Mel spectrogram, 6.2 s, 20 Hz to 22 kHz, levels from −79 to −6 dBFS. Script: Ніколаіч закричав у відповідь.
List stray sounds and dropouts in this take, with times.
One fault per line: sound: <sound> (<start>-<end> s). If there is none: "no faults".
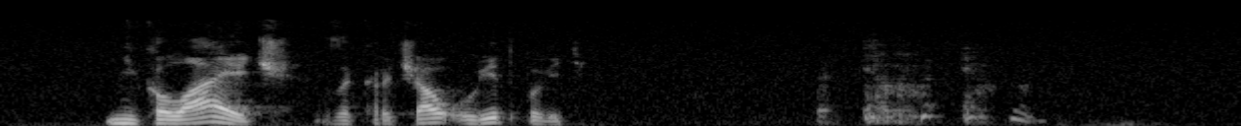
sound: cough (4.1-5.3 s)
